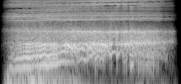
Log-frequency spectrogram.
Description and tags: A low pitched guttural voice sound to be used in horror games, and of course zombie shooters. Useful for a making the army of the undead really scary.
Evil, Speak, games, Growl, gamedeveloping, Talk, videogames, game, Voice, Undead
